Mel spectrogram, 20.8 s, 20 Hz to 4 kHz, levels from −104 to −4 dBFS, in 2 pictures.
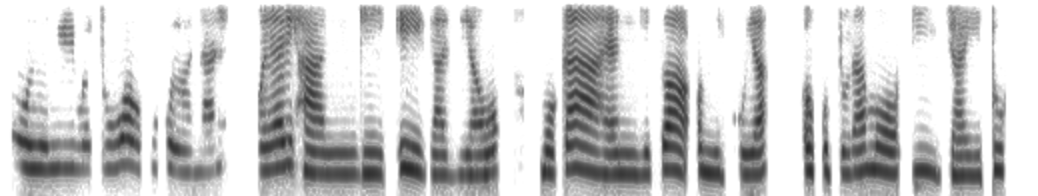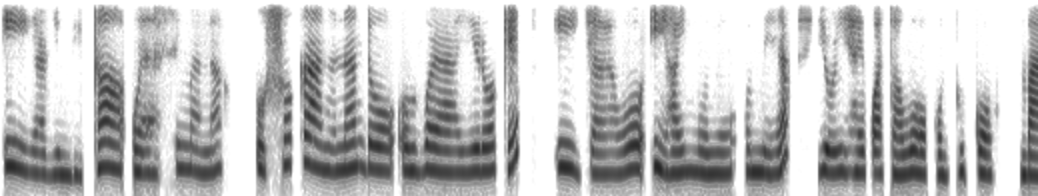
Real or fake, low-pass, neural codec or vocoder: fake; 3.6 kHz; codec, 16 kHz, 2 kbps, X-Codec, HuBERT features, trained on balanced general audio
